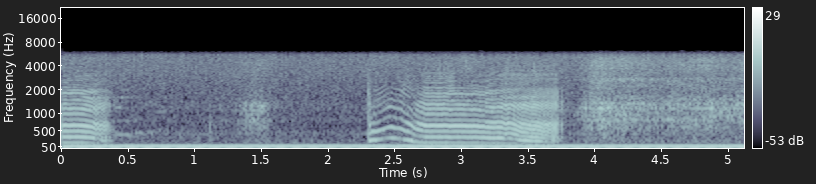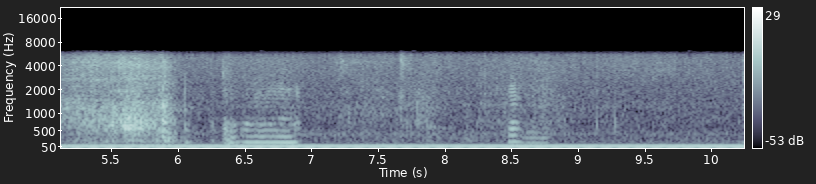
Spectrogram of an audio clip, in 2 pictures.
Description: Snoring of a cat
